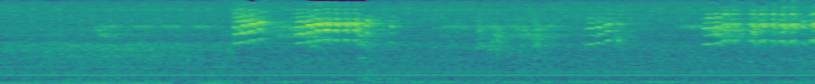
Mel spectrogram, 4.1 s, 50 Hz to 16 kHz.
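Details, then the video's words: Warbling white-eye feeding nestlings the day before they leave the nest, 23 July 2018. Short clusters of high harmonic chirps with gaps between them, over a constant mechanical hum and a low rumble. "綠繡眼-青笛仔 育雛 錄音"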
